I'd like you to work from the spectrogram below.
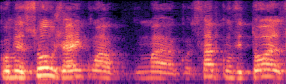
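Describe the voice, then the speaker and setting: The voice belongs to a man with a high pitch. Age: 60s. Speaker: football coach and former player. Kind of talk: interview. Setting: live video stream.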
